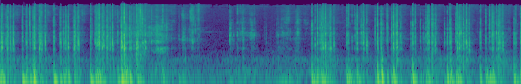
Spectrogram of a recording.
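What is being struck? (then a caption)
Small paperboard box. Fingertips tap rapidly on the front face of a small paperboard ankle support box, producing dull, hollow, low thumps in quick irregular bursts. The tapping eases into a softer stretch of light ticks in the middle, then picks back up with firm, fast taps to the end.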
